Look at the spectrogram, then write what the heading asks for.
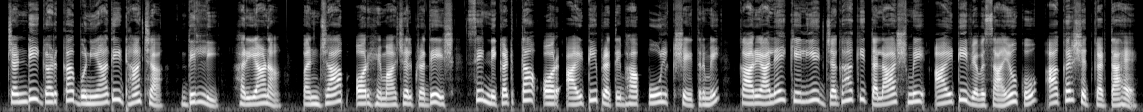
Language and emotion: Hindi, neutral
